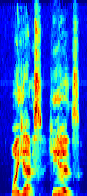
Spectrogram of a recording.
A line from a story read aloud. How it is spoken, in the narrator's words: Bartholomew's mother excitedly replies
